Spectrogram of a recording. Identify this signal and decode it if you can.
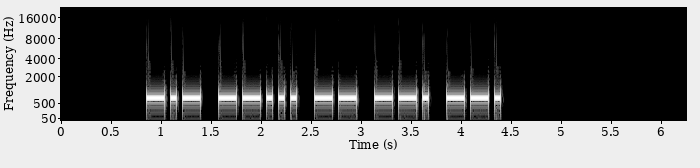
Morse code, heard as a keyed tone, about 20 wpm, 700 Hz. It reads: K7MGG
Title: USA Call Signs - 5 Characters - Repeated 3x - 20wpm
